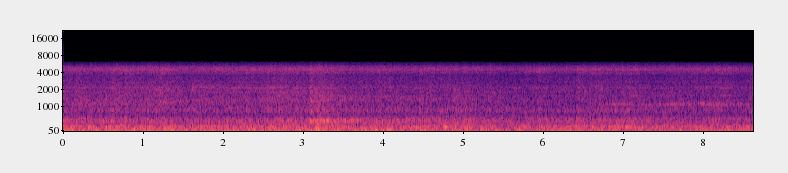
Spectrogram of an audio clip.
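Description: Freight cars of a passing manifest train rolling by: a steady, loud rumble of steel wheels on the rails.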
